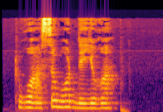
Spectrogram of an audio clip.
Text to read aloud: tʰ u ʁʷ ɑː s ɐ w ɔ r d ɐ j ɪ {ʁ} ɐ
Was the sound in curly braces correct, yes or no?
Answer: yes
